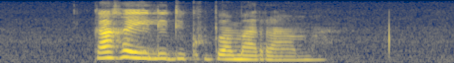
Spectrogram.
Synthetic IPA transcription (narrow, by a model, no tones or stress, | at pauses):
kʼaχɛɪlɪdikʰupʼamaraːma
